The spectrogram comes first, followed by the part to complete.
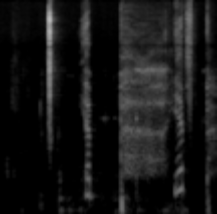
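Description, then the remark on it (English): Quiet sips from a glass of mini chocolate martini, shaken with chocolate syrup and Godiva chocolate liqueur, taken right after a toast: a short airy slurp surrounded by soft lip smacks, wet mouth clicks and a faint swallow, with no talking. “So take a sip. Okay, here we go. Cheers.”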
